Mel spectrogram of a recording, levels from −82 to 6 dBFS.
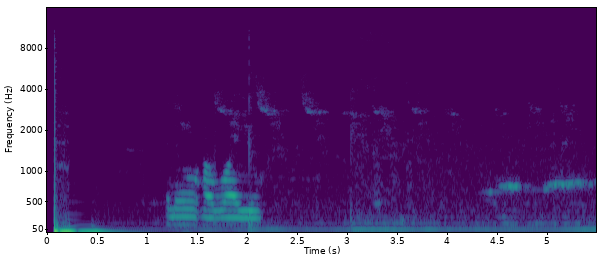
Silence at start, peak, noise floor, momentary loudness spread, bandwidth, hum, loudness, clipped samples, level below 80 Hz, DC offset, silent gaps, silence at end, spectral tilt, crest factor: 0.05 s; -18 dBFS; -63 dBFS; 22 LU; 11.5 kHz; none; -42 LUFS; under 0.1%; -50 dBFS; under 0.1%; none; 0 s; -7 dB/octave; 20 dB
